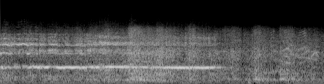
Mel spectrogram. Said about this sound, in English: Rochester! Don't look at me. Mr. Benny stepped on the brakes.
